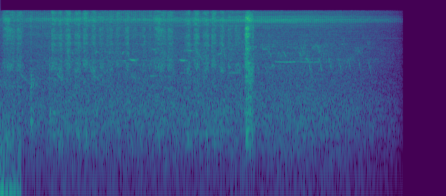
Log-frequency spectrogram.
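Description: Logo sting sound effect: the tail of a loud hit dies away at the start, then a high, faintly crackling shimmer. One sharp click comes about two and a half seconds in, and the shimmer fades out near the end.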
